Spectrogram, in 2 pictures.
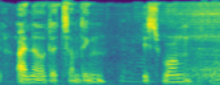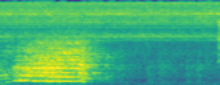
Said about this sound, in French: À quelques mètres de là, une trentaine de vaches laitières se font traire les unes après les autres dans une salle mécanisée.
